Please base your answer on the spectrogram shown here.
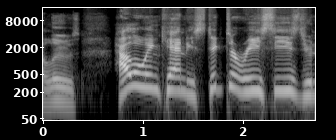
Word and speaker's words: Reese's: First of all, is it Reese's or Recess or what is it? Reese's peanut butter cup? I don't know, but I don't know if you're saying it right. Reese's Pieces. There you go. Reese's.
